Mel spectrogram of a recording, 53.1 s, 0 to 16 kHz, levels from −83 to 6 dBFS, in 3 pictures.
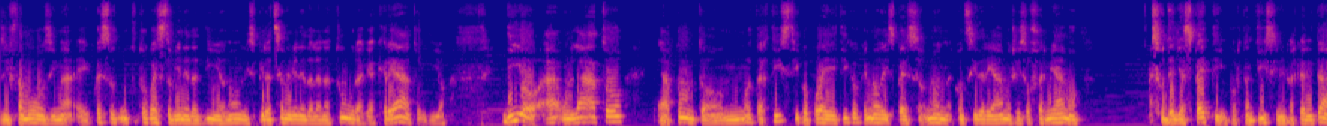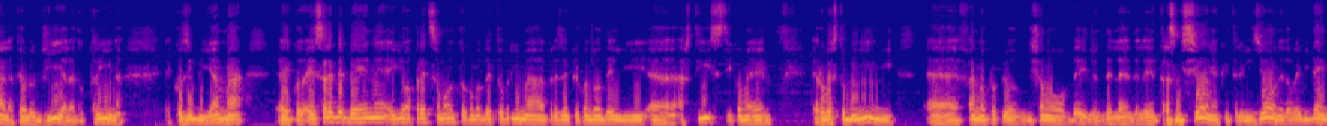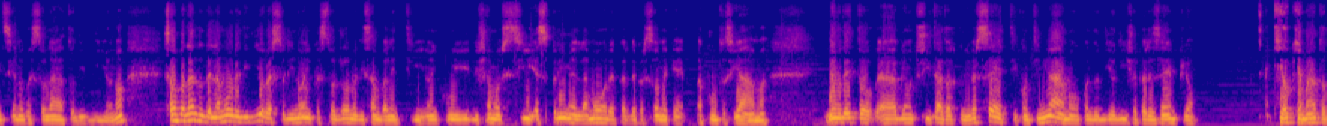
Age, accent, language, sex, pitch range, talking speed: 40-59, native, Italian, male, 100-115 Hz, 140 wpm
